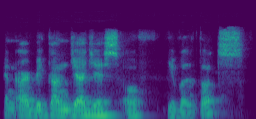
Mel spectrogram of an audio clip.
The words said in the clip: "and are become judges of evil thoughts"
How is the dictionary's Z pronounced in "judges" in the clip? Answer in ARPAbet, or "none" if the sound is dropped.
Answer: S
